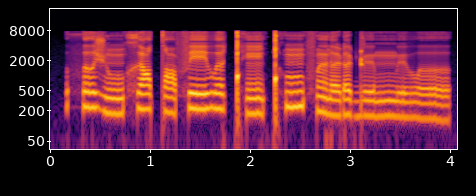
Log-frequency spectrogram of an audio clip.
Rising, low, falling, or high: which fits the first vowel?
high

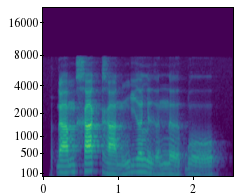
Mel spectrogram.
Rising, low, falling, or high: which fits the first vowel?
rising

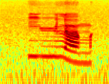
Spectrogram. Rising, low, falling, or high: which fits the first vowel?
high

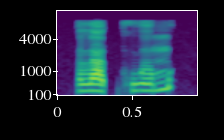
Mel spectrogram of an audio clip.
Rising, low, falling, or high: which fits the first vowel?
low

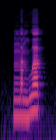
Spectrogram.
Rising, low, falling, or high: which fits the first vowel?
low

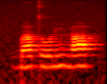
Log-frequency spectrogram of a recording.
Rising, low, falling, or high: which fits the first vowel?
low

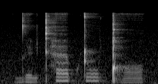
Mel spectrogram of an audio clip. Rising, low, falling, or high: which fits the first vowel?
low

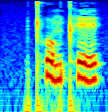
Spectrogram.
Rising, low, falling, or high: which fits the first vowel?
low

